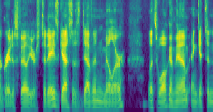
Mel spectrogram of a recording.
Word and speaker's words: Devin: Yeah, it's one of those where it's spelled anywhere from Devin to On to An and everything in between. And I'm just like, nope, it just is Devin like it looks.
